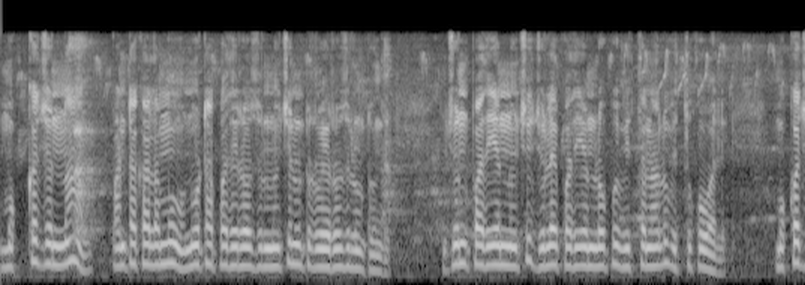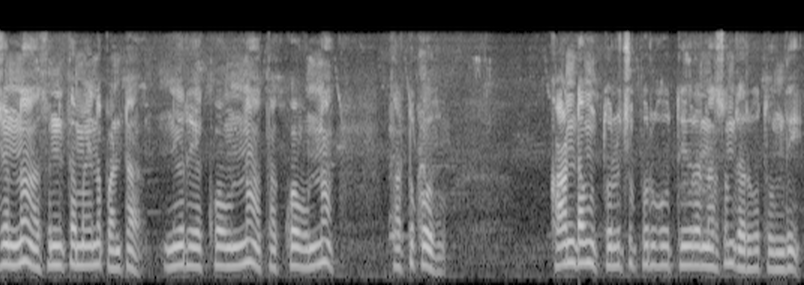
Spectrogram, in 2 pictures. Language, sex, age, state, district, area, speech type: Telugu, male, 30-45, Telangana, Hyderabad, rural, spontaneous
